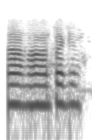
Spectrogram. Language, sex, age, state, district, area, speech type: Assamese, male, 30-45, Assam, Sonitpur, urban, conversation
